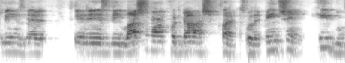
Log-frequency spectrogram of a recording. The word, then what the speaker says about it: Lashawan Qadash: So the language of the Israelites is Hebrew, and particularly ancient Hebrew, or what is pronounced Lashawan Qadash, or what that translates to English, the holy tongue. Now, the Lashawan Qadash is the language that, again, just like y'all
